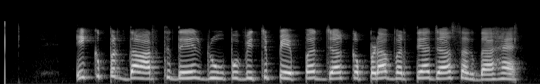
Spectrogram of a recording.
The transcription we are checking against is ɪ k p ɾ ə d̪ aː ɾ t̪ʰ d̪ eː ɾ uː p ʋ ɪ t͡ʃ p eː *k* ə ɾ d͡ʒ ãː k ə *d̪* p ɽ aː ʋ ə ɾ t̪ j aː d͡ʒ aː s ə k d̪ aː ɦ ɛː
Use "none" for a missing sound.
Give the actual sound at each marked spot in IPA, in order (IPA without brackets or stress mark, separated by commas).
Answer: p, none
